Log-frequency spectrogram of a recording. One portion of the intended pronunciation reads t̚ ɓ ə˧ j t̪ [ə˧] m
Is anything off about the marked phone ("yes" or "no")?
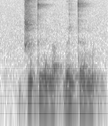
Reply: no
